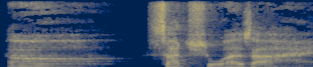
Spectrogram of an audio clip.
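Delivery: a hushed mournful repeat; fading lament. A narrator's reading. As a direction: let it die away in sorrow. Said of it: "cried the phantom".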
